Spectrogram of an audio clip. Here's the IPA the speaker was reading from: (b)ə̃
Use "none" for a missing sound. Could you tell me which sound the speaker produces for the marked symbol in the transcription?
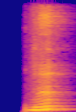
b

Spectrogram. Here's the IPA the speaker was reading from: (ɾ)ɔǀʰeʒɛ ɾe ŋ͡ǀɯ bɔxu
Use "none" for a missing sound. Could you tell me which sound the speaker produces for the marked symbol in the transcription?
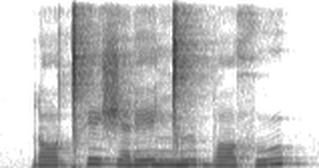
ɾ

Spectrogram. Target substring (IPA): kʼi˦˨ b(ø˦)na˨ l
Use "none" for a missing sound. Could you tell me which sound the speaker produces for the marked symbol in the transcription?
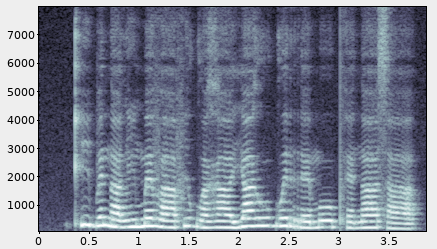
ɛ˦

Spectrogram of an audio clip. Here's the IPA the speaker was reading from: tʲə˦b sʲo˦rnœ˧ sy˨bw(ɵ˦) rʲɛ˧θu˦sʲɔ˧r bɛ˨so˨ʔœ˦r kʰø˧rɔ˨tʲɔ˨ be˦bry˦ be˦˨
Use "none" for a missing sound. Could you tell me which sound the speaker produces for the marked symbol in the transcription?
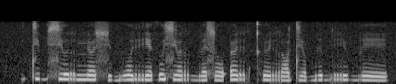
o˦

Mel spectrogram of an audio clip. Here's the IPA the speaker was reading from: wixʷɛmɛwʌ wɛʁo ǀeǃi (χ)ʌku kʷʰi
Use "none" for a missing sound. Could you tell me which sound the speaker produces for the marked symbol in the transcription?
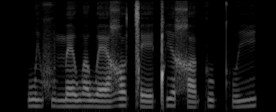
χ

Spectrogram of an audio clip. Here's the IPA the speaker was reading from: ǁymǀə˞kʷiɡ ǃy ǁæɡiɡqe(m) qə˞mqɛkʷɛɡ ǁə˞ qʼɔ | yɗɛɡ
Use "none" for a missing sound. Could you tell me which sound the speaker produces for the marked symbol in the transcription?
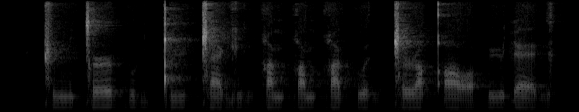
m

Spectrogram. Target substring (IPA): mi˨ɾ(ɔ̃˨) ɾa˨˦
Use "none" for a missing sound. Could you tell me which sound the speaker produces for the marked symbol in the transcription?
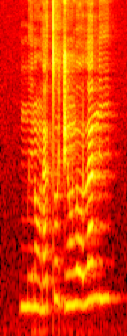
ɔ̃˨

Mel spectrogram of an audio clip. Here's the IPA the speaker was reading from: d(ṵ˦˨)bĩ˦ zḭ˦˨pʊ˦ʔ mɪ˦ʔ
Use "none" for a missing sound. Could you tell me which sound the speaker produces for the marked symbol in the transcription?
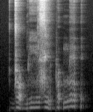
o̰˦˨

